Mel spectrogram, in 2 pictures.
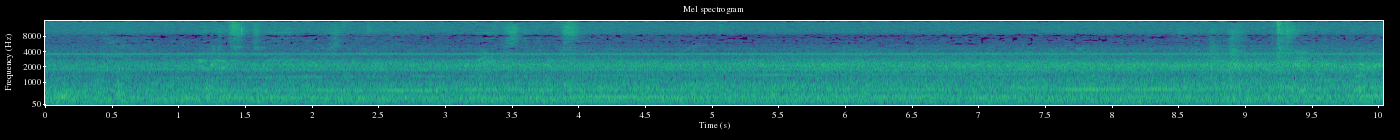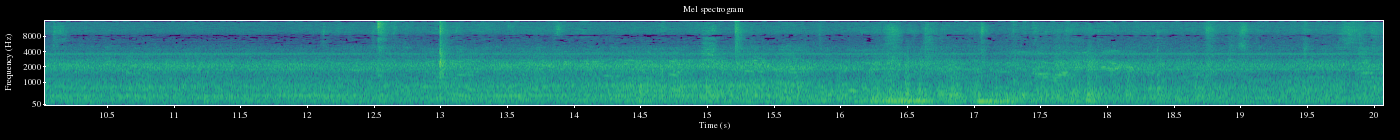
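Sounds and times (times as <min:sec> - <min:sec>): train wheels rumbling on track: 0:00.0 - 0:07.0, 0:07.6 - 0:20.0.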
